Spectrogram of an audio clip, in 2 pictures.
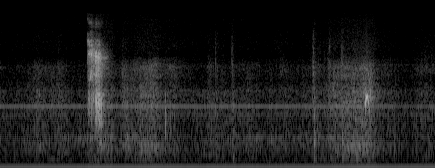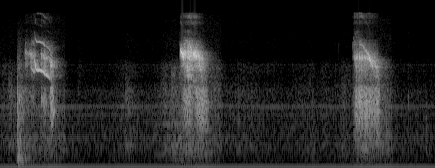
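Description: A blackbird gives sharp, shrill calls close by, a few seconds apart.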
